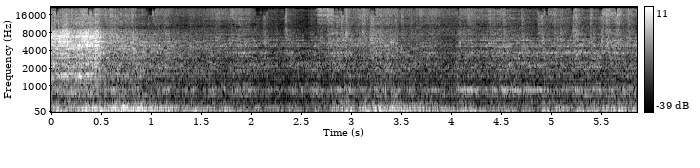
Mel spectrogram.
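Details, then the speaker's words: Fox Body Mustang ("Black Widow"), long-sitting, now running steadily with smooth revs, no misses; smoke clearing, owner suspects bad gas had sat in the fuel rails; later warmed up to temperature. "all right she's running smoke seems to be correcting itself I think I had a lot of bad gas sitting in the rails maybe"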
